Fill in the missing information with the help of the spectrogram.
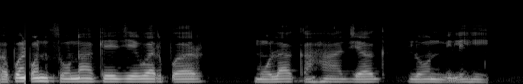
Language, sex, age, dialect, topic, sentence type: Chhattisgarhi, male, 25-30, Northern/Bhandar, banking, statement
